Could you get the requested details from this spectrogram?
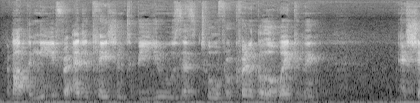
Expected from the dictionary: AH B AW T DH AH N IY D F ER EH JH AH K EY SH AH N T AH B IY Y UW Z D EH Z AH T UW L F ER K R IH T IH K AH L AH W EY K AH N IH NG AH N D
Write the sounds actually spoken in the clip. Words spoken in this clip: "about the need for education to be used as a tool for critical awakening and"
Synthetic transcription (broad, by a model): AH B AW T DH AH N IY D F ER EH JH AH K EY SH AH N T AH B IY Y UW Z D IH Z AH T UW L F ER K R IH T IH K AH L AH W EY K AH N IH NG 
